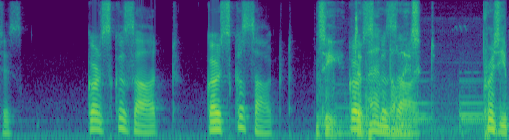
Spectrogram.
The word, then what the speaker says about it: Kurzgesagt: Respectfully yours, kurzgesagt fact check. Okay, that's how you pronounce it. Kurzgesagt.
